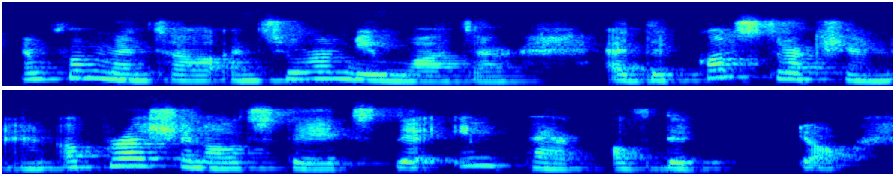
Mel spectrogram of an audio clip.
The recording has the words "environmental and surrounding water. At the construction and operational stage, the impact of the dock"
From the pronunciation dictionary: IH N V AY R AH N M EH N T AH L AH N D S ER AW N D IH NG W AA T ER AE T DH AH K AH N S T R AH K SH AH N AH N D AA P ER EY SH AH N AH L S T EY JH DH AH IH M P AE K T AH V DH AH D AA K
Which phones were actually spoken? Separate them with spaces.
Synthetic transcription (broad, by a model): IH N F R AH M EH N T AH L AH N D S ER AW N D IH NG W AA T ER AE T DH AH K AH N S T R AH K SH AH N AH N D AA P ER EY SH AH N AH L S T EY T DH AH IH M P AE K T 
